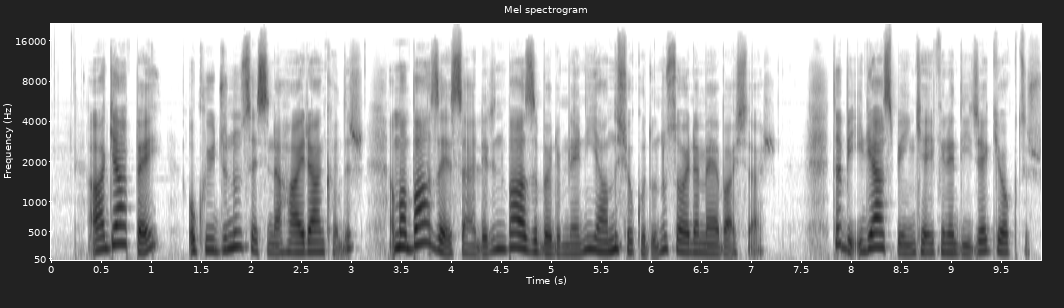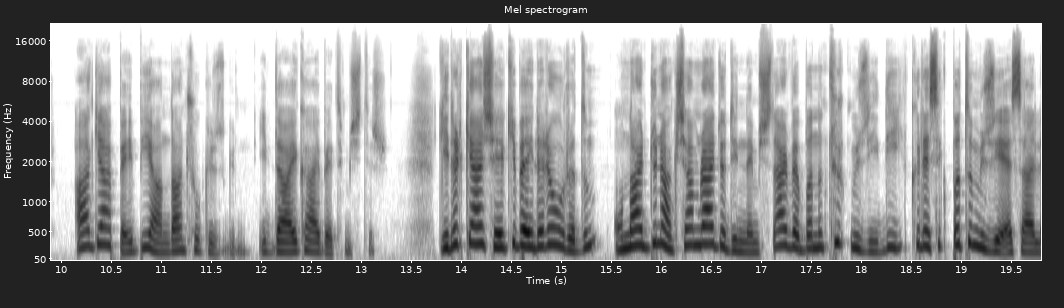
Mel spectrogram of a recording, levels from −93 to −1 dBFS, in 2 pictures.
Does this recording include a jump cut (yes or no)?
yes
